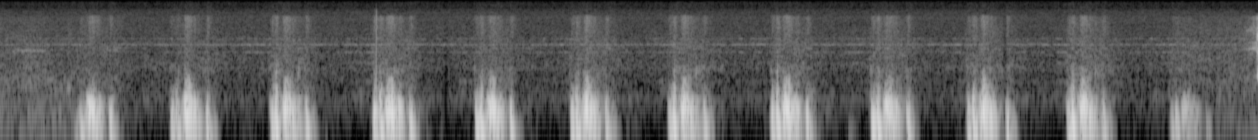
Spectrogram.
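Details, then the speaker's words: Bicuspid aortic valve stenosis, played as an auscultation teaching test: first sound, ejection click, systolic ejection murmur, then second sound. "Here it is, and you have a first sound, ejection click, systolic murmur, second sound. So this is a bicuspid aortic stenosis,"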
